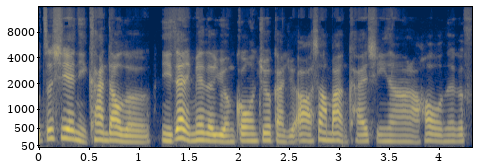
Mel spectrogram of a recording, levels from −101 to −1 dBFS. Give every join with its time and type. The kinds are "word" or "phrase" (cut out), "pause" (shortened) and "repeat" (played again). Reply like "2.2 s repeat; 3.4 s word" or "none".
1.2 s pause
